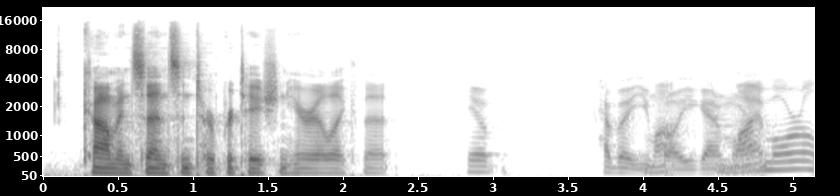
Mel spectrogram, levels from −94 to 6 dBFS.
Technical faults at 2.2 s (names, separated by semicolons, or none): zipper noise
